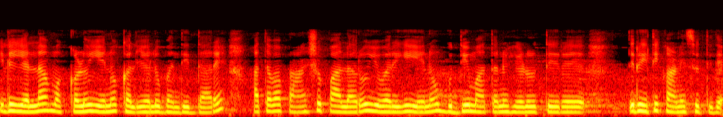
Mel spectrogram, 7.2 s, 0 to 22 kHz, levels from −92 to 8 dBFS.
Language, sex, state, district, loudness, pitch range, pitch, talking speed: Kannada, female, Karnataka, Mysore, -16 LUFS, 185-210 Hz, 195 Hz, 135 wpm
